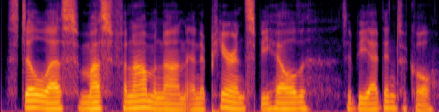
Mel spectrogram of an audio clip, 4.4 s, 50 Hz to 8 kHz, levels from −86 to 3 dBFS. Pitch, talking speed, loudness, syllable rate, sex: 120 Hz, 150 wpm, -17 LUFS, 4.8 syllables/s, male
